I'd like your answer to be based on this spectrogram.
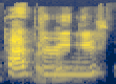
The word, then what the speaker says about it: Pachirisu: Pachirisu? – Pachirisu? Pachirisu.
